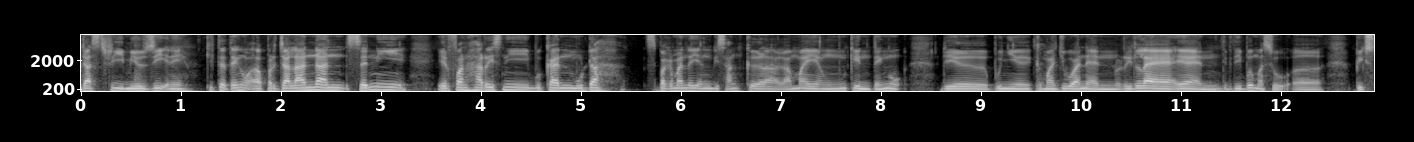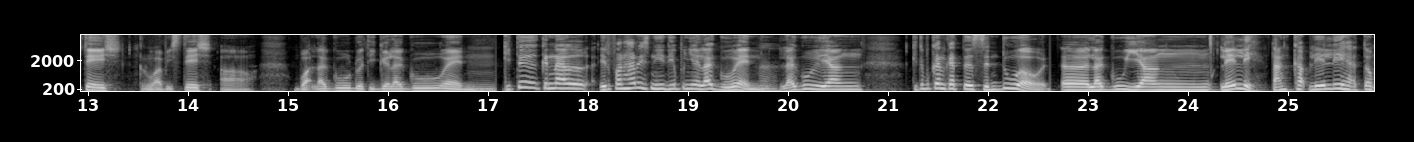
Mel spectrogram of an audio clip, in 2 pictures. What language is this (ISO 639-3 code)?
msa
